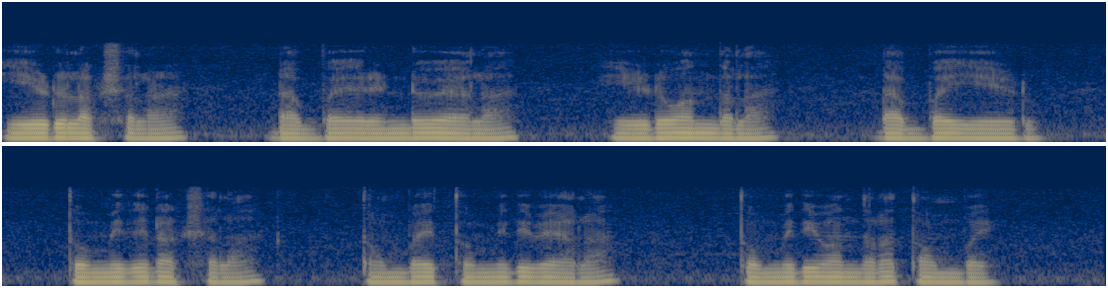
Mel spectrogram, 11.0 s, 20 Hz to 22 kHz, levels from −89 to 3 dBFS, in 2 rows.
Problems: none marked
